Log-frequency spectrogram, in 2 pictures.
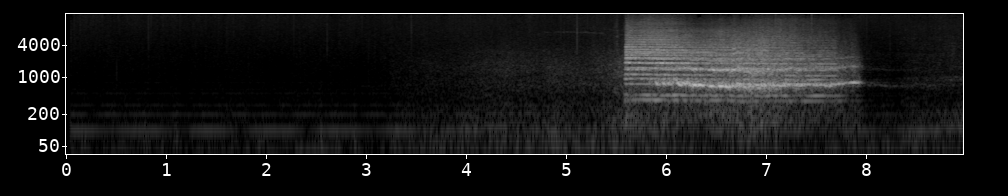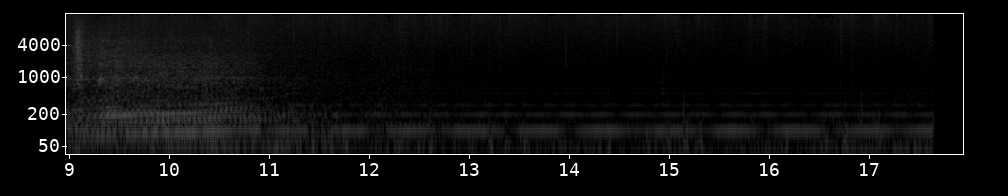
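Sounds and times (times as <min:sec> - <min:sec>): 
car braking: 0:04.8 - 0:10.8
car horn: 0:05.4 - 0:08.1.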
